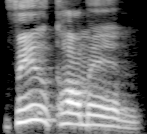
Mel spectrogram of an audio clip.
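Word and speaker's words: Willkommen: আমরা বলি ওয়েলকাম এটাকে আমরা জার্মান ভাষাতে বলবো উইল কমেন উইল কমেন মানে হচ্ছে স্বাগতম দেন এখানে কি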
